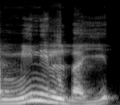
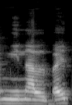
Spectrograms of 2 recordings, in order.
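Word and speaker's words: مِنَ الْبَيْتِ: Kalau dibaca minil bait enggak enak. Iya kan? Coba sekarang jenengan baca minal bait dengan minil bait. Enak yang mana? Minal ya. Jadi memang menyesuaikan dia harakat untuk membacanya minal baiti.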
